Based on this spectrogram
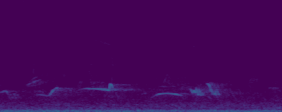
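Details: Common Whitethroat at a monitored nest, with a parent bird apparently trying to get back in, gives short, scratchy chirps and slurred notes in quick succession over a steady low rumble of wind or distant traffic.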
